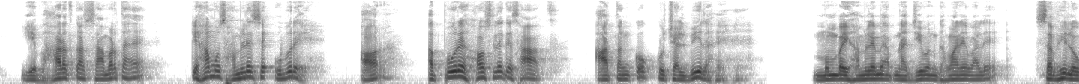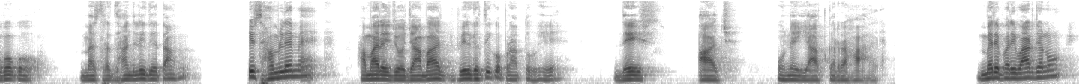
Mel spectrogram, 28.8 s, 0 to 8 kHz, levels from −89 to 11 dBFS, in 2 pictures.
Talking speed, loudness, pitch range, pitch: 115 wpm, -22 LUFS, 95-130 Hz, 110 Hz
